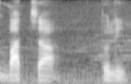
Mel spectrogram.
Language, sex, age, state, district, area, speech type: Bengali, male, 30-45, West Bengal, Birbhum, urban, spontaneous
